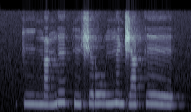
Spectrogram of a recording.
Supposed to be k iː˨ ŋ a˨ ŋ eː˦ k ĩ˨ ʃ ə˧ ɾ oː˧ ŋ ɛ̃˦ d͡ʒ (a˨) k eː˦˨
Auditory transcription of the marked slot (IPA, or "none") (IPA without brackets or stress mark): a˧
